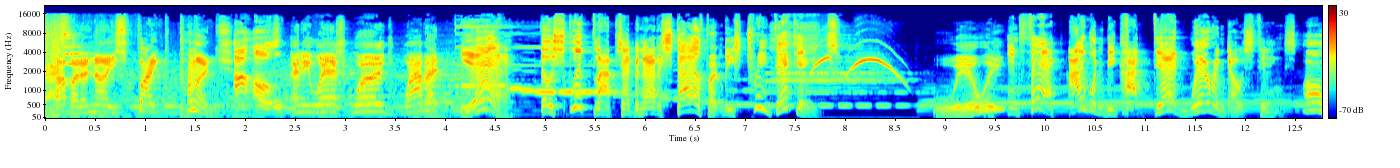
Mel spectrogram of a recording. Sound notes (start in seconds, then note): 7.6 whistling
